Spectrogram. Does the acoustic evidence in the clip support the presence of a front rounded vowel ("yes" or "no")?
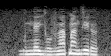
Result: no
